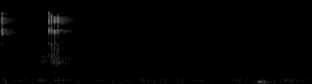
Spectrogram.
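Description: A utility knife blade scores and scrapes along the surface and edge of a brick-sized, solid, dry green floral foam block held on a table by a hand with long red nails. Two crisp, bright scratching bursts are heard, a short one at the start and a louder, rougher one about half a second later, each fading quickly. A faint low thump follows near the end.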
